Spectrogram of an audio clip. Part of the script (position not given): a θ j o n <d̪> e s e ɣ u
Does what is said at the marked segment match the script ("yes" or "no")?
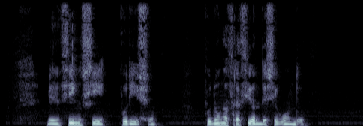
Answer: yes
